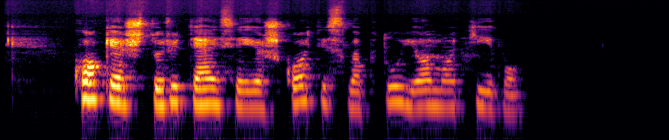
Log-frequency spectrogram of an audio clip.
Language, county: Lithuanian, Utena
